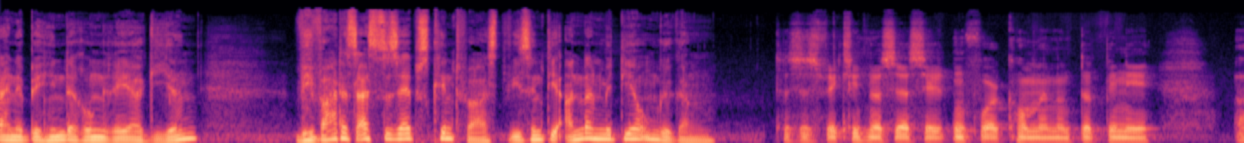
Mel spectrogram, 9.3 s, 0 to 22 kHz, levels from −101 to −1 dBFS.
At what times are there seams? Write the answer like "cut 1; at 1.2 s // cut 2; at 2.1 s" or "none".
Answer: cut 1; at 5.7 s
